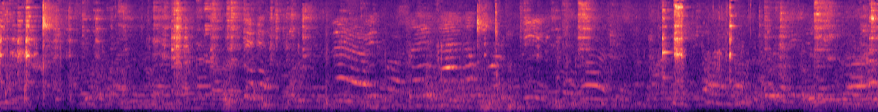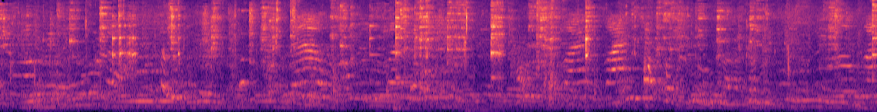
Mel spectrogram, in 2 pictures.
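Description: Many voices of elderly women chatter and talk over each other close by.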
